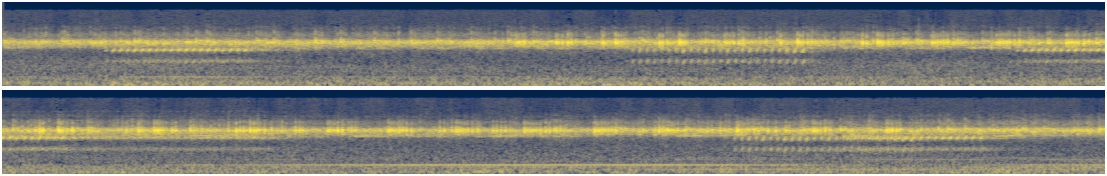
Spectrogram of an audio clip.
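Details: Tree frogs at night in the backwoods of North Carolina: four drawn-out, buzzy, harmonic calls about a second long, spaced two to four seconds apart, over a steady high-pitched chorus of frogs and insects.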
